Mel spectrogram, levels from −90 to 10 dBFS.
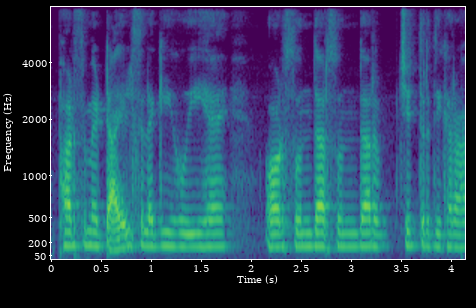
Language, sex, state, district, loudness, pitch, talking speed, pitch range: Hindi, male, Chhattisgarh, Raipur, -19 LUFS, 155 Hz, 175 wpm, 155-160 Hz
